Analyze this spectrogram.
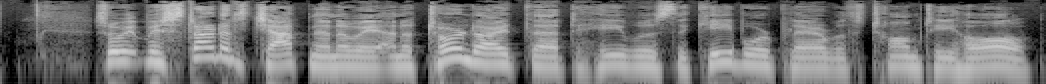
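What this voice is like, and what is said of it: Irish accent. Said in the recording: “the Irish accent came into play... I hear your Irish accent”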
